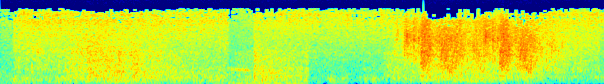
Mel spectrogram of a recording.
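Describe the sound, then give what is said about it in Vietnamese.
Heavy rain pours down during a night thunderstorm, a loud, dense roar of falling water with deep thunder rumbling through it and swelling to a stronger crack and rumble near the end. “Ngoài cửa sổ vang lên tiếng sấm, ánh chớp trắng bạc tựa như thanh kiếm sắc chọc thủng bầu trời đêm, mưa to như trút nước.”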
